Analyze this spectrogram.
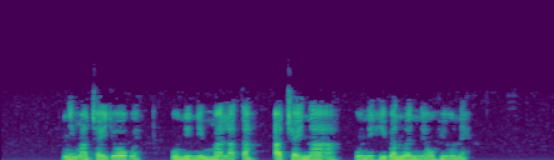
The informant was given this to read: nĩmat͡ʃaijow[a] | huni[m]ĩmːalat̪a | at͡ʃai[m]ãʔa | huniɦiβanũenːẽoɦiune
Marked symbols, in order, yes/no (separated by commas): no, no, no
